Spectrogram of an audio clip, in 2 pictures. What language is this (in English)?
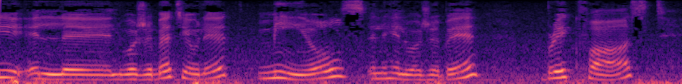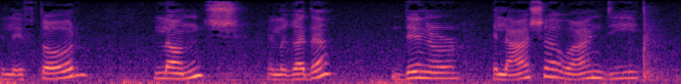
Arabic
